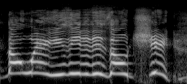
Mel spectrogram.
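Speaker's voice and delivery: high, loud mock disbelief; retold cracking-up disbelief. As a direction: squeal it, acting thrilled and appalled. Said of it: "I started cracking up".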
